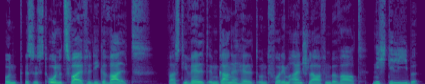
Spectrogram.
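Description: A man reads a reflective literary passage for a radio drama, pondering and questioning as he goes. His voice is mid-pitched and sits close and dry on a studio mic. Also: unhurried, a bit bright, dry recording. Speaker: reader of an essayistic passage.

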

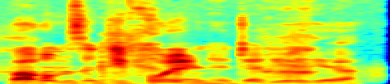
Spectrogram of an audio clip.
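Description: A woman's voice: medium pitch, lively intonation, fairly quick, a little hiss or hum, lightly acted. An actress playing a big, blunt, streetwise female wrestler and night guard in a German radio drama, brusque and confrontational. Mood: gruff, dismissive.

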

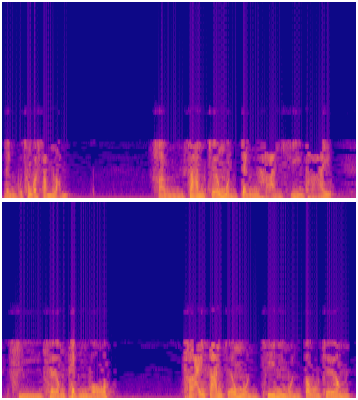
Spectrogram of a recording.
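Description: Slow, highly animated male Cantonese storyteller. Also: breathy edge, muffled recording. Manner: colloquial, expressive, with trailing sentence particles. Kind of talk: traditional dramatic storytelling narration.

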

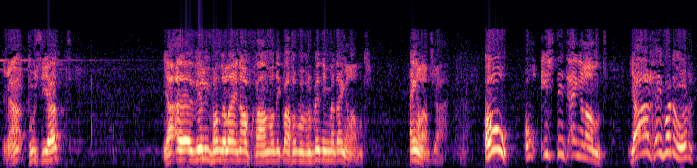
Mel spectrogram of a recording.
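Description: An actor playing an impatient Amsterdam police detective in a radio play, who speaks in halting English on the phone. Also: male voice, high voice, very animated, slightly rough, exaggerated voice. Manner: impatient, brusque, broken English. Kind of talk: radio drama acting.

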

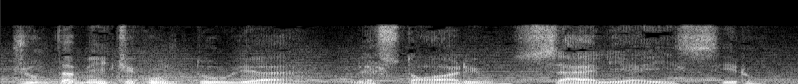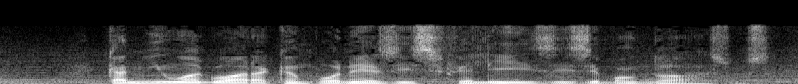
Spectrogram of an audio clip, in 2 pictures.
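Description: A man's voice: low voice, big pitch swings, slow pace. A man giving scripted, dramatic narration for a radio drama. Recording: dull lo-fi audio. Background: prominent background music.

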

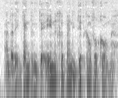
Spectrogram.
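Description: Mellow, gruff private detective played by a man. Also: fairly low pitch, animated, fast, lo-fi sound, a little hiss or hum, lightly acted. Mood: sincere, determined. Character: stubborn, irritable male private detective, wry and principled. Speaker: actor in a radio play. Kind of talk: radio drama acting.

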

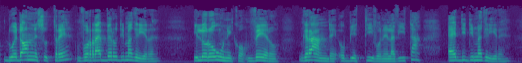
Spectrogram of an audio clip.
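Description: Woman, radio theatre monologue, middle pitch, deliberate delivery, incantatory repeated phrases, scripted and dramatic. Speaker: actress performing her own theatrical monologue.

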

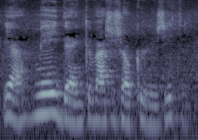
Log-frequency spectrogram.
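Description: A woman's voice: low voice, fairly quick, darkish tone, a little hiss or hum, close to an everyday voice. An actress playing a worried but determined mother in a 1990s Dutch radio soap. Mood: anxious.

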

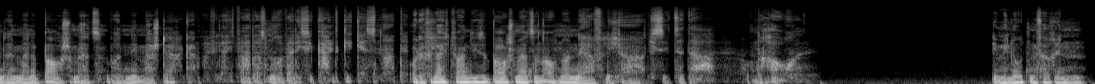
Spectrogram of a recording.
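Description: A morbid, harried writer in a literary radio play, speaking in a very low, husky voice. The delivery is deliberate and dry, sometimes sinking toward a whisper, recorded close and without any room sound. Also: male voice, a little mellow, no echo, full character voice. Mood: uneasy, brooding. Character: morbid, harried male writer recounting his grim predicament. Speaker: actor narrating as the protagonist. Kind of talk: literary radio drama monologue, first-person narration.

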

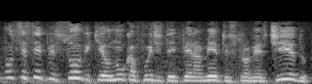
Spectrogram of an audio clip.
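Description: An indignant, proud young Roman nobleman in a radio drama, formal and defensive. The voice is very high for a man and sharp. It comes through a dull recording with music behind. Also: big pitch swings, brisk.

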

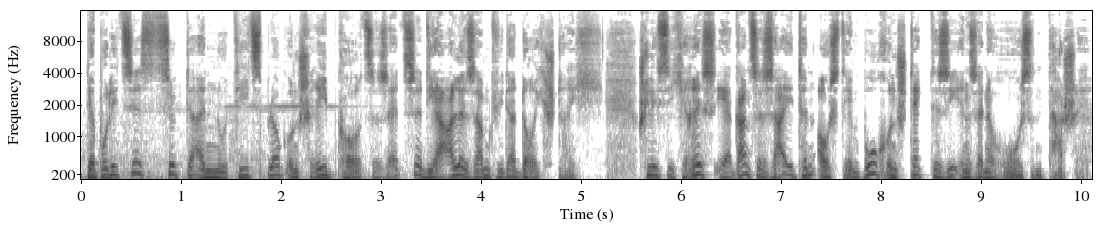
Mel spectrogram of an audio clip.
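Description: A man's voice: mid-range voice, lively intonation, a little slow, creaky, a bit bright, breathy edge, heavily acted. An actor playing a laconic, wry male private detective in a German-language radio play, dry and ironic as he narrates and talks. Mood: dry narration.

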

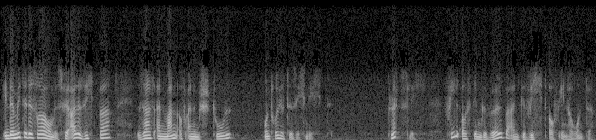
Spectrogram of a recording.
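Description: An actress playing a stern, coolly analytical robot psychologist in a radio drama, precise, commanding and didactic. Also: female voice, sits low, sing-song, measured pace, breathy edge, exaggerated voice. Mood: measured narration. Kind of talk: German radio drama acting. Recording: muffled, dull radio drama recording.

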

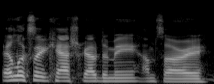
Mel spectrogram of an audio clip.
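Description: A man's voice: on the high side, fairly quick, sharp tone, smooth, dry recording. A man speaking as a panelist in a casual podcast discussion, earnest and emphatic about his points.

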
